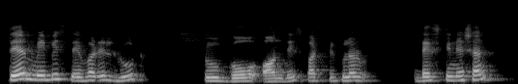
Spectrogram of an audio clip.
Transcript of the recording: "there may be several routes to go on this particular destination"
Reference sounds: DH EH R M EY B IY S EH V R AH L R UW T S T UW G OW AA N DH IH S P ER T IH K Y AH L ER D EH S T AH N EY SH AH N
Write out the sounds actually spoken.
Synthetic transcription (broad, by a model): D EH R M EY B IY S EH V R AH L R UW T T UW G OW AA N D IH S P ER T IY K Y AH L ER D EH S T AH N EY SH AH N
